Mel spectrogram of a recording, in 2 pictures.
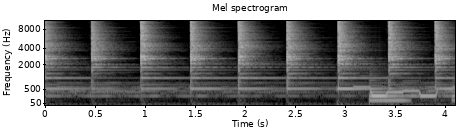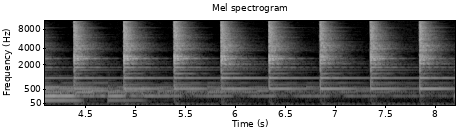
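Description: Steelpan struck in a steady beat, about two sharp metallic hits a second, each ringing out and decaying over a held ring. A few low notes sound underneath starting about three seconds in.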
